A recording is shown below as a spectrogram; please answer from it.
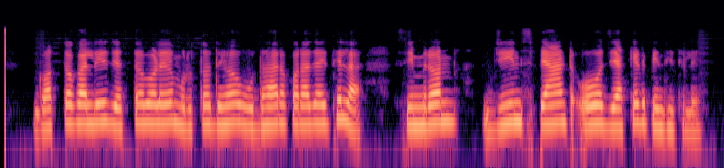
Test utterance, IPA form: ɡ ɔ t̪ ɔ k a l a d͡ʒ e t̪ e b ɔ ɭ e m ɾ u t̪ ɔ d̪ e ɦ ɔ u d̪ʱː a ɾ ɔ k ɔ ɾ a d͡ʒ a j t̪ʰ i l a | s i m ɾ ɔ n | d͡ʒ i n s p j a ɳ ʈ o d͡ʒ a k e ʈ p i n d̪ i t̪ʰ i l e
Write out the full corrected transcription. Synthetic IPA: ɡ ɔ t̪ ɔ k a l i d͡ʒ e t̪ e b ɔ ɭ e m ɾ u t̪ ɔ d̪ e ɦ ɔ u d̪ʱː a ɾ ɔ k ɔ ɾ a d͡ʒ a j t̪ʰ i l a | s i m ɾ ɔ n | d͡ʒ i n s p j a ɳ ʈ o d͡ʒ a k e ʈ p i n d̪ i t̪ʰ i l e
